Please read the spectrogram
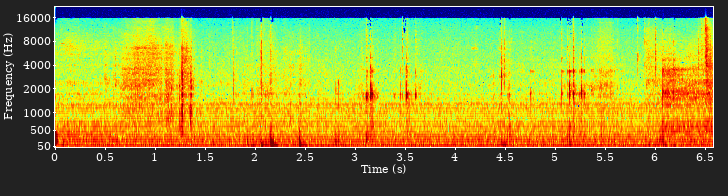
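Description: Small scattered clicks and light scrapes: a 46 mm Kenko UV filter being unscrewed from a camcorder's lens thread and handled.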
